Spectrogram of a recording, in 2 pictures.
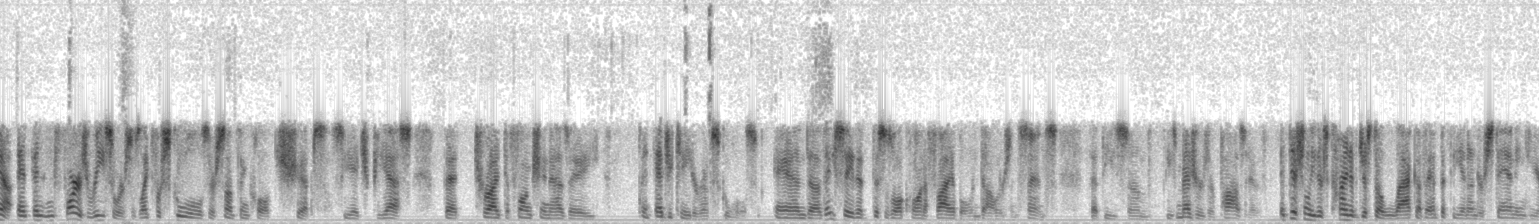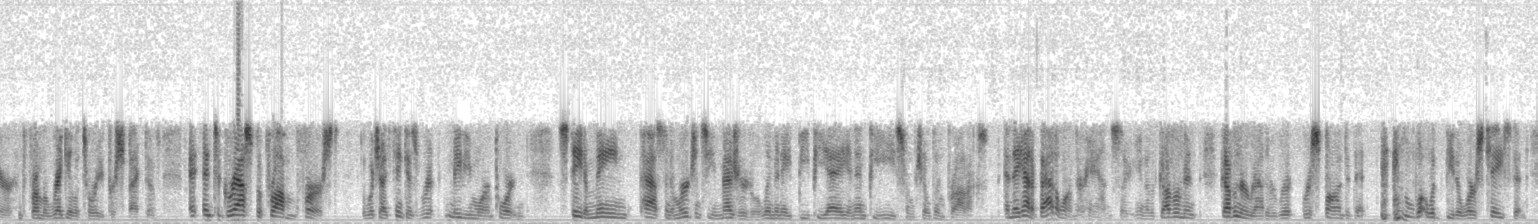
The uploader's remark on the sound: call in for this segment.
